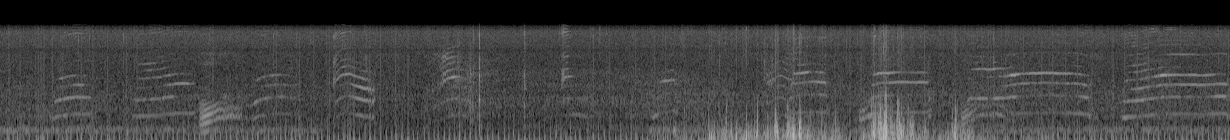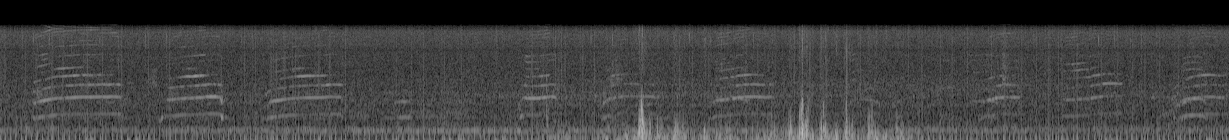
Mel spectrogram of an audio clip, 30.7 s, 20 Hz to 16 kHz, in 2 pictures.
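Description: Recorded cat meows played back from a computer: a long series of short, high, rising-then-falling meows, about one or two a second. Two bouts of louder low rumbling and knocks break in, about ten seconds in and again near 24 seconds.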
